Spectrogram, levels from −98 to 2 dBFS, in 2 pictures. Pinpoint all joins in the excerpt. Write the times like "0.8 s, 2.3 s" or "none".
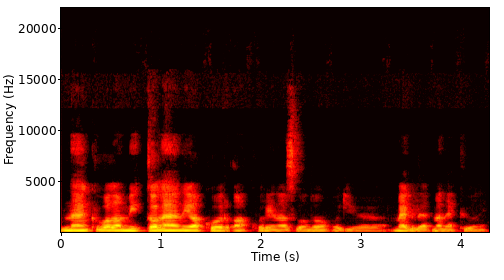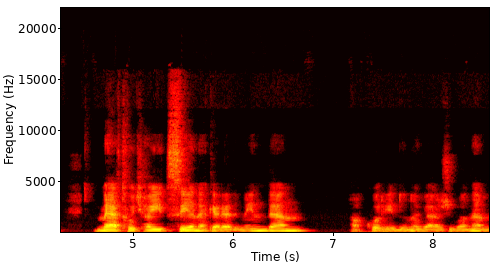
4.5 s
